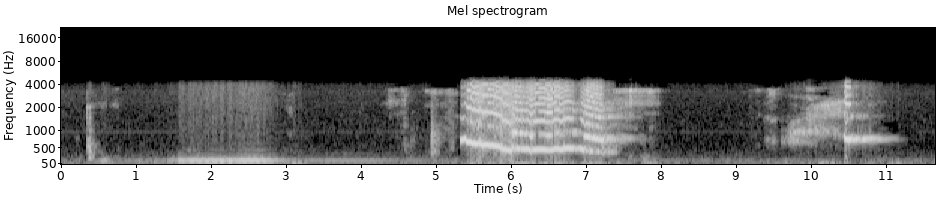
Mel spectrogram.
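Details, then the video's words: Low background hum, then a Siberian Husky gives a wavering, quavering howl of about two and a half seconds, dipping and rising in pitch, and later a short rising whine. "dog funny sound"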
